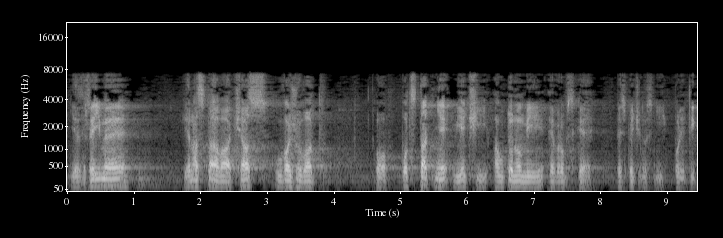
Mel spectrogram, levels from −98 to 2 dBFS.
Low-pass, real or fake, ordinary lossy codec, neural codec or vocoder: 7.2 kHz; fake; Opus, 64 kbps; vocoder, 24 kHz, 100 mel bands, Vocos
